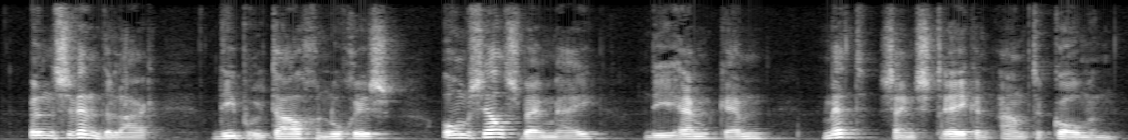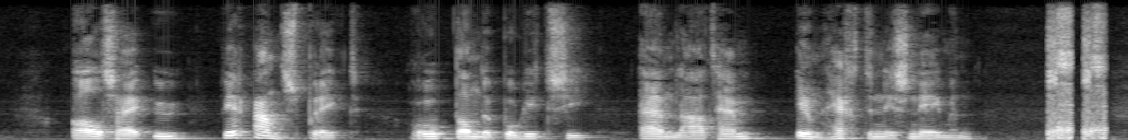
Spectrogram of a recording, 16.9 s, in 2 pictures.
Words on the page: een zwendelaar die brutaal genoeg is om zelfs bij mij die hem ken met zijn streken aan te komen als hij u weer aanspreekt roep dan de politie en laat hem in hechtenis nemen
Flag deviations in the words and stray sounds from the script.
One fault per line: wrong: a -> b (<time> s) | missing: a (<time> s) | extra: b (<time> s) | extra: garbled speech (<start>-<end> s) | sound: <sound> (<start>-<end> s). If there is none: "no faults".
sound: laugh (16.3-16.8 s)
